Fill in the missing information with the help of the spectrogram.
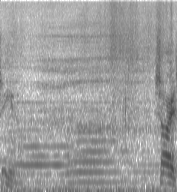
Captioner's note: faint moaning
